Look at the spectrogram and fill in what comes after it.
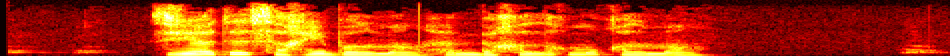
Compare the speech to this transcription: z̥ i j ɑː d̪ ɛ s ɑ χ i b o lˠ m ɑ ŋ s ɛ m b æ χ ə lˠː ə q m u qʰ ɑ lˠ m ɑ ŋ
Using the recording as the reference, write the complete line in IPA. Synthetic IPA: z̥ i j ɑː d̪ ɛ s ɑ χ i b o lˠ m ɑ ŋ h ɛ m b æ χ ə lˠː ə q m u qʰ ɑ lˠ m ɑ ŋ

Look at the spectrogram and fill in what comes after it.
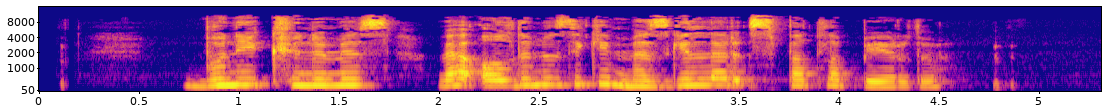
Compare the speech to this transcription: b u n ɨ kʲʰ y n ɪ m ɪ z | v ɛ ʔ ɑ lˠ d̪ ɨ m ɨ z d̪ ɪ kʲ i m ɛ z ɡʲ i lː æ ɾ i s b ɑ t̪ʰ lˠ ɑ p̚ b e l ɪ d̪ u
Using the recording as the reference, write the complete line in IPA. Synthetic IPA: b u n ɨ kʲʰ y n ɪ m ɪ z | v ɛ ʔ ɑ lˠ d̪ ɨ m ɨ z d̪ ɪ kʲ i m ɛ z ɡʲ i lː æ ɾ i s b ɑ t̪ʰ lˠ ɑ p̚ b e ɾ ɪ d̪ u

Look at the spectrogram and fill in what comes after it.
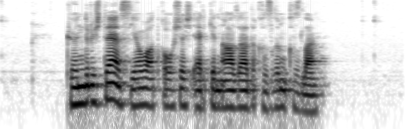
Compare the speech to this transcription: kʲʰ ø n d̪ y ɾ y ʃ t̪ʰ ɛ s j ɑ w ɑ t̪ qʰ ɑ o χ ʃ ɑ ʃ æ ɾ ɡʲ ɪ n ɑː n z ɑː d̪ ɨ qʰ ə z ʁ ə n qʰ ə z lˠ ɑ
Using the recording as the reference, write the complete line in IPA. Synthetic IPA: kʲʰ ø n d̪ y ɾ y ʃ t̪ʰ ɛ s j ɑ w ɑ t̪ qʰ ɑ o χ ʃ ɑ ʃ æ ɾ kʲ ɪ n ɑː z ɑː d̪ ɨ qʰ ə z ʁ ə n qʰ ə z lˠ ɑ

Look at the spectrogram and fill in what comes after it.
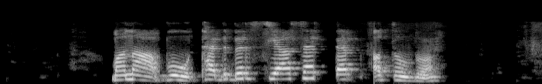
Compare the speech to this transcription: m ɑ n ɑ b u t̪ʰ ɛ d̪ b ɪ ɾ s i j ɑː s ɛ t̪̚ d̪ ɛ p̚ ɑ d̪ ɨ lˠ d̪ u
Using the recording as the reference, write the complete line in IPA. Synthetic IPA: m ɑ n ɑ b u t̪ʰ ɛ d̪ b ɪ ɾ s i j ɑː s ɛ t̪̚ d̪ ɛ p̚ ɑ t̪ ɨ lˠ d̪ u

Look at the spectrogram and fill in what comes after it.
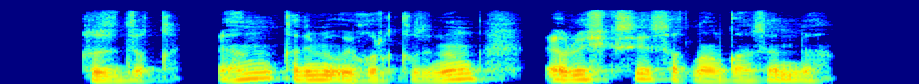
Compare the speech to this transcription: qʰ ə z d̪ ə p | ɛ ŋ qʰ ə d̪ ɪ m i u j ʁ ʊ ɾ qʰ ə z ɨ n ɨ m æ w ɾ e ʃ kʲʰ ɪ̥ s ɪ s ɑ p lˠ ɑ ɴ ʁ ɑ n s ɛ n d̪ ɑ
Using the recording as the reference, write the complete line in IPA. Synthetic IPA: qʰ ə z d̪ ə q | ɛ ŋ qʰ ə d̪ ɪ m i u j ʁ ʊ ɾ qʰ ə z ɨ n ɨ ŋ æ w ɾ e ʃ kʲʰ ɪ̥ s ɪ s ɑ q lˠ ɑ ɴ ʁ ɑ n s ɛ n d̪ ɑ

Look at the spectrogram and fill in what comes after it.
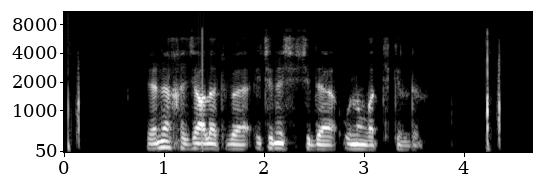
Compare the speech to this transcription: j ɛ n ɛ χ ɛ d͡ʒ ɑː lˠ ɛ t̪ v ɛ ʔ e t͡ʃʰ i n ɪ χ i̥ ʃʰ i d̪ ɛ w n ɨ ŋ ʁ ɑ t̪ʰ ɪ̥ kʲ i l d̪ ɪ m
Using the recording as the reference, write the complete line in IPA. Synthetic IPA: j ɛ n ɛ χ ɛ d͡ʒ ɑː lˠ ɛ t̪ v ɛ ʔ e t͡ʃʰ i n ɪ ʃ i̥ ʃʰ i d̪ ɛ u n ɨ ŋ ʁ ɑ t̪ʰ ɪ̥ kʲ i l d̪ ɪ m

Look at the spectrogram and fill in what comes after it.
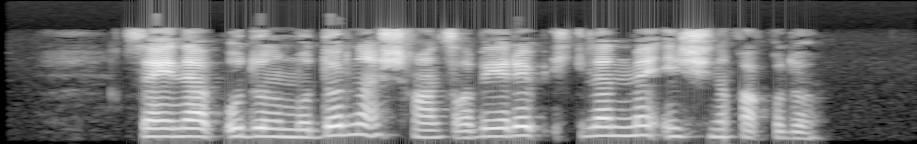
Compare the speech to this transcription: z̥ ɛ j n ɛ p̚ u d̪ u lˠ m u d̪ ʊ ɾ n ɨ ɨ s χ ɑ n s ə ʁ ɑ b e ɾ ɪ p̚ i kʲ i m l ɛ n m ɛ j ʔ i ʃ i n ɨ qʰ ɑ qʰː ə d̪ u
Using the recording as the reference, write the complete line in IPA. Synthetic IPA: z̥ ɛ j n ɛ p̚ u d̪ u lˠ m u d̪ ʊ ɾ n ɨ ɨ ʃ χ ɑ n s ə ʁ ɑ b e ɾ ɪ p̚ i kʲ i l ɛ n m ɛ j ʔ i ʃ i n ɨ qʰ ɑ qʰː ə d̪ u

